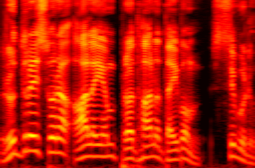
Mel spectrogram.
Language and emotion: Telugu, neutral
